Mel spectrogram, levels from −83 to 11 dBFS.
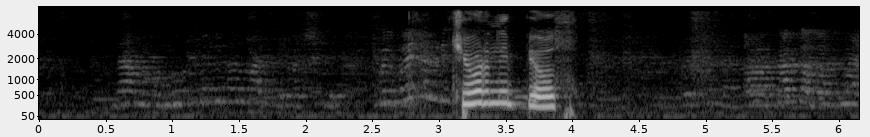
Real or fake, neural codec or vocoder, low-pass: real; none; 7.2 kHz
